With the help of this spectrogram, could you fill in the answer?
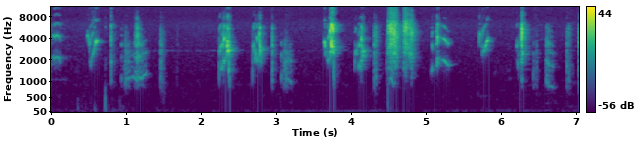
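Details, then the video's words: Five-year-old male pet budgerigar singing indoors while let out of its cage: a busy chattering warble of short scratchy chirps, squeaks and buzzy notes, some rising, in quick bursts broken by brief pauses. "セキセイインコのオス さえずり"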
